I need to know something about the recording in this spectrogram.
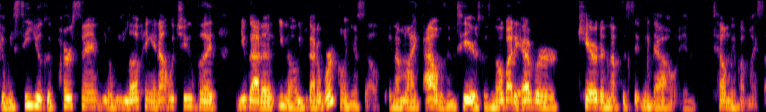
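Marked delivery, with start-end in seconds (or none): none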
